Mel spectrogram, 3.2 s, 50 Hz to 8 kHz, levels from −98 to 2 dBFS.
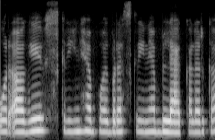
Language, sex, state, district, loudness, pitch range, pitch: Hindi, female, Bihar, Kaimur, -17 LUFS, 230-240 Hz, 235 Hz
